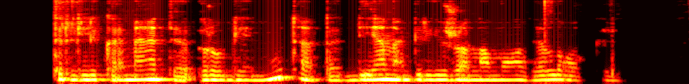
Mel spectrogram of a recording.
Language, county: Lithuanian, Vilnius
